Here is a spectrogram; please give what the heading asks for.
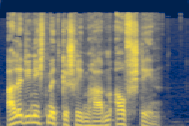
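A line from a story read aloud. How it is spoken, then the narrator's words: Called out. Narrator (German): rief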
